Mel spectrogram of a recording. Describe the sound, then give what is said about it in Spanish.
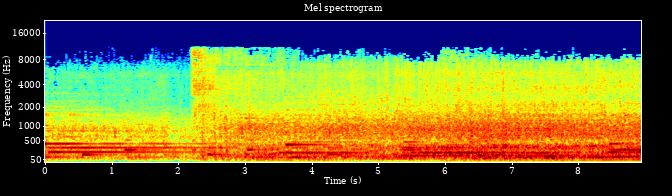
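A bus engine rumbles low and steady as the bus maneuvers with its door open. A broad hissing wash joins after about two seconds and continues under the hum. “El autobús maniobra con la puerta abierta. La chica sube al autobús.”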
